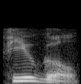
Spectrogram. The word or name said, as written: fugal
